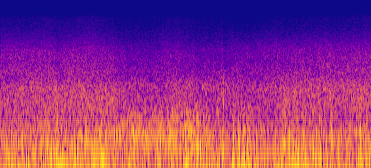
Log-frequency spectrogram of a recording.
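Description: Ocean surf breaking and washing up the sand at the water's edge, a steady rushing noise, with wind buffeting the microphone as a low rumble.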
